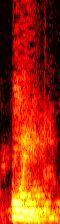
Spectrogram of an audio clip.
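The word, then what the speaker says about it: होइ: फिर मंगलाणम च सवेसे परमम होहि मंगलम, हवाई नहीं है, क्या है, होई। हवाई करोगे तो क्या होगा, एक अक्षर ज्यादा हो जाएगा।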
